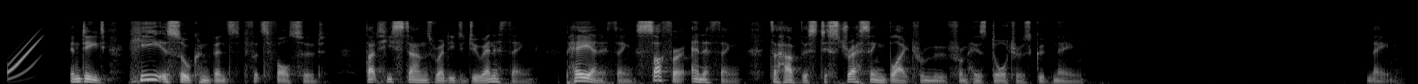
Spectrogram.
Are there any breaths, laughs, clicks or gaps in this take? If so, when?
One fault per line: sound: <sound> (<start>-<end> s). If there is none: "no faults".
sound: chirp (0.1-0.5 s)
